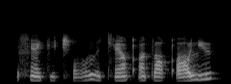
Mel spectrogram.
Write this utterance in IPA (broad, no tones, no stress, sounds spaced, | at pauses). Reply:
ɬ ɛ̃ kʲ ə̤ t͡ʃʼ ɔ̤ ð ə̤ cʰ ɛ̃ qʼ ə̃ t ɒ qʼ ɔ lʲ ʉ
